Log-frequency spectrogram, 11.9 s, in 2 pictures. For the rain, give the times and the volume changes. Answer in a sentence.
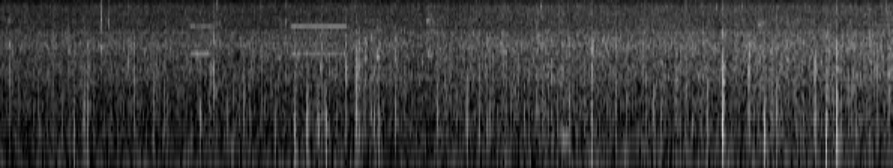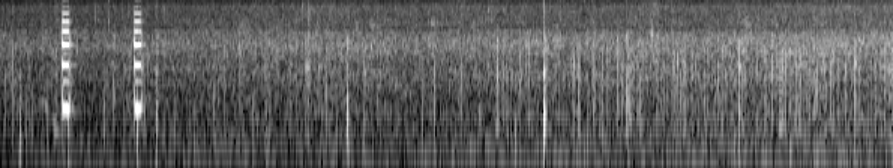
You can hear the rain from 0.0 to 11.8 s, getting louder.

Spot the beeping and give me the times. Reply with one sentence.
You can hear the beeping from 0.7 to 2.4 s and from 6.3 to 7.0 s.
